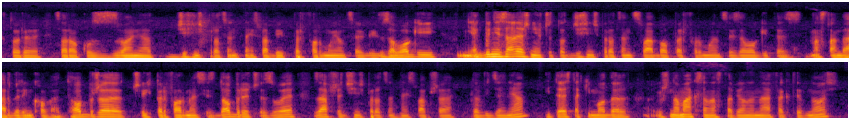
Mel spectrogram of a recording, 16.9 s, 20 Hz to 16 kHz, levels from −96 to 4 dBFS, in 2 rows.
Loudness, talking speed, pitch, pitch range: -22 LUFS, 160 wpm, 110 Hz, 105-115 Hz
